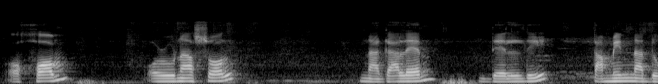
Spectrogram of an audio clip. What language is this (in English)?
Assamese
